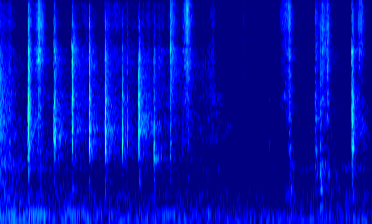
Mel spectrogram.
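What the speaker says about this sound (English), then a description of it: "as I'm shuffling" A deck of tarot cards is shuffled by hand in a run of soft, rapid riffling clicks and taps, fairly close but quiet, with no talking.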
